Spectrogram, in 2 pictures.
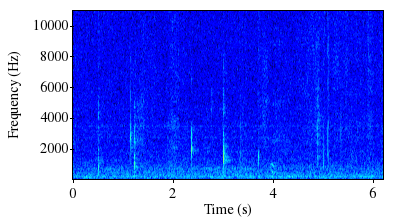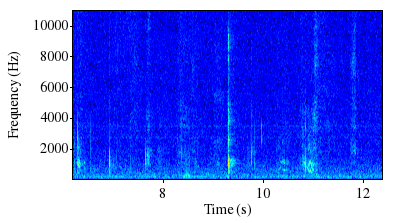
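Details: Nori, almost two weeks old, with hiccups: soft, sharp little clicks repeating roughly once a second in a quiet room, about a dozen in all.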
